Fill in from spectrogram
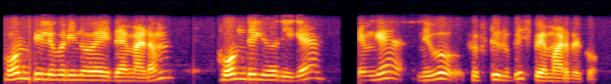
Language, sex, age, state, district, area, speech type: Kannada, male, 18-30, Karnataka, Mysore, urban, conversation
